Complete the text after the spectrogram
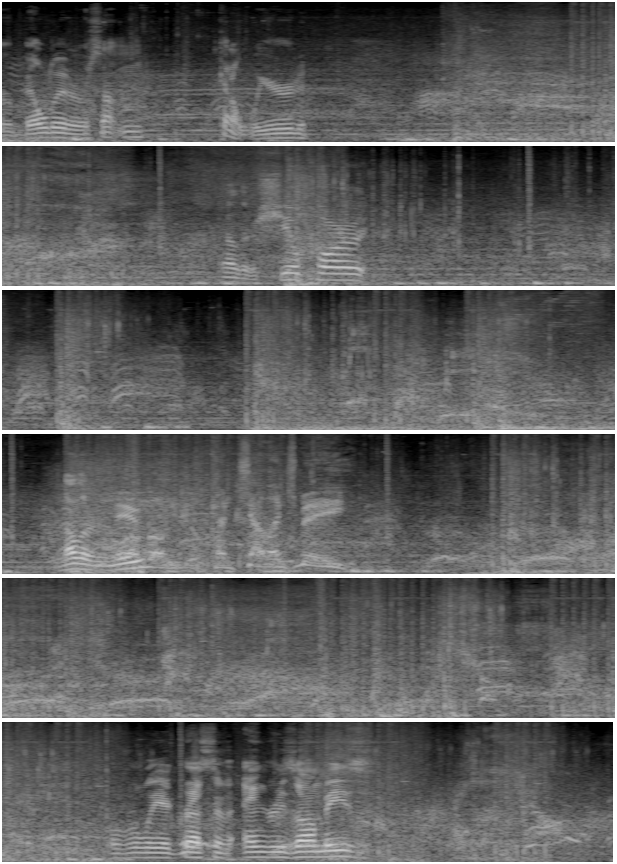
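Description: Zombies groan and snarl nearby.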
